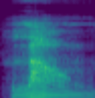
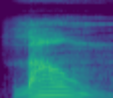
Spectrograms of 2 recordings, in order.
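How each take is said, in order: First: The vowel is drawn out long. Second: The syllable is said on a high pitch. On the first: "long vowel" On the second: "high tone"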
